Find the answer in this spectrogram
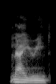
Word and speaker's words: Nayarit: Nayarit, I believe it's pronounced.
